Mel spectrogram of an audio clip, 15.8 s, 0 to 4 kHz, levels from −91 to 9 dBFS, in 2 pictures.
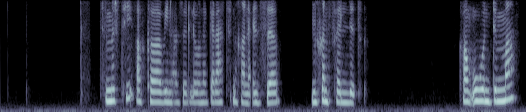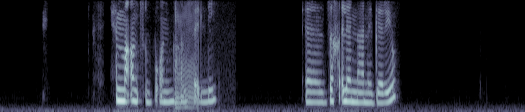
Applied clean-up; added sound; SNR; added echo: neural diffusion model UNIVERSE++.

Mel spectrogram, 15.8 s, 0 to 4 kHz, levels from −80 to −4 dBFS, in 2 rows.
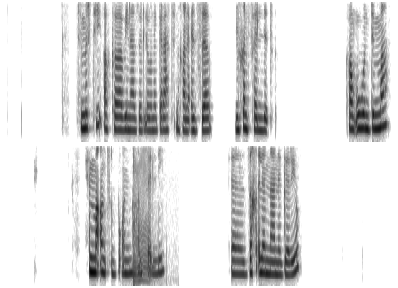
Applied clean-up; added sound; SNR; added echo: none; Fart; 11 dB; none.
